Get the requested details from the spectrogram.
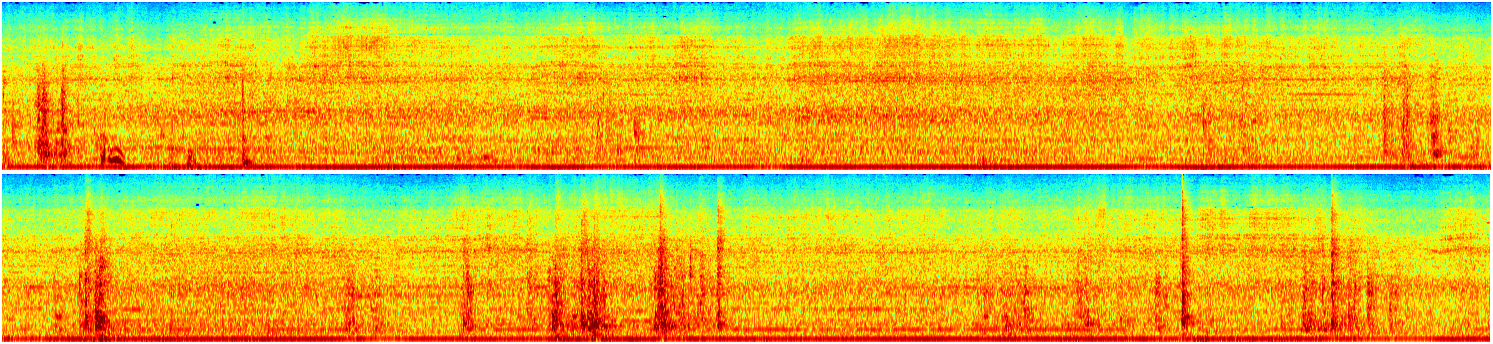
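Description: A diesel tracked excavator's engine runs under load.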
